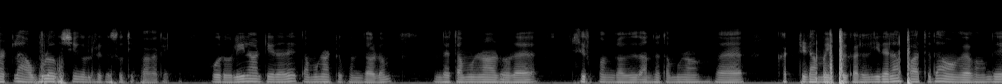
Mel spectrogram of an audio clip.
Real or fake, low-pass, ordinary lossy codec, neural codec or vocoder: real; 5.4 kHz; none; none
